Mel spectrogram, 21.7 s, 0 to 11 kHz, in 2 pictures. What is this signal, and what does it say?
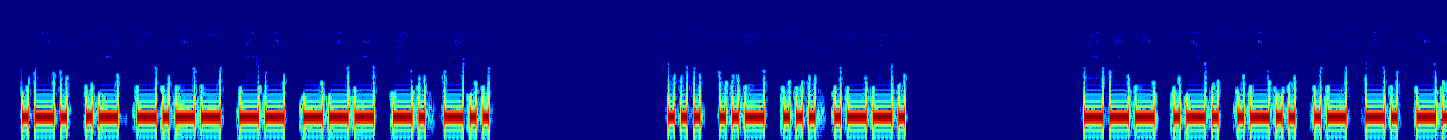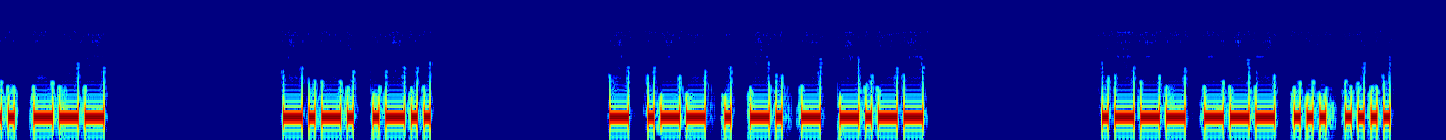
Morse code, heard as a keyed tone, about 25 wpm, 550 Hz. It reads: RAYMOND SUSP ORLANDO CL TWENTY JOSH
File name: Ultimate Word List / 25WPM Ultimate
